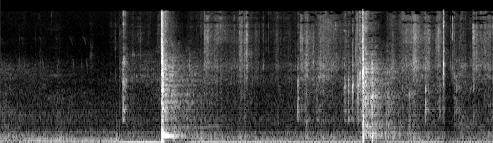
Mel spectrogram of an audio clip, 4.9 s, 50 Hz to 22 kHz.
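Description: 40 mm grenade launcher firing: one sharp report about a second and a half in with a short low ring after it, then a weaker report about two seconds later.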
